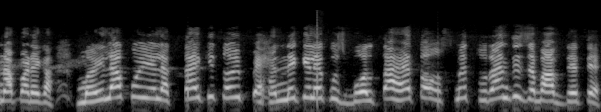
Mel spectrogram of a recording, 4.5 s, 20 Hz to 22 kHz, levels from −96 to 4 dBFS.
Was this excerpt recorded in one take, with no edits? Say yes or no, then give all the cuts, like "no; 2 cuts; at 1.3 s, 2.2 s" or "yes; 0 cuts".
yes; 0 cuts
